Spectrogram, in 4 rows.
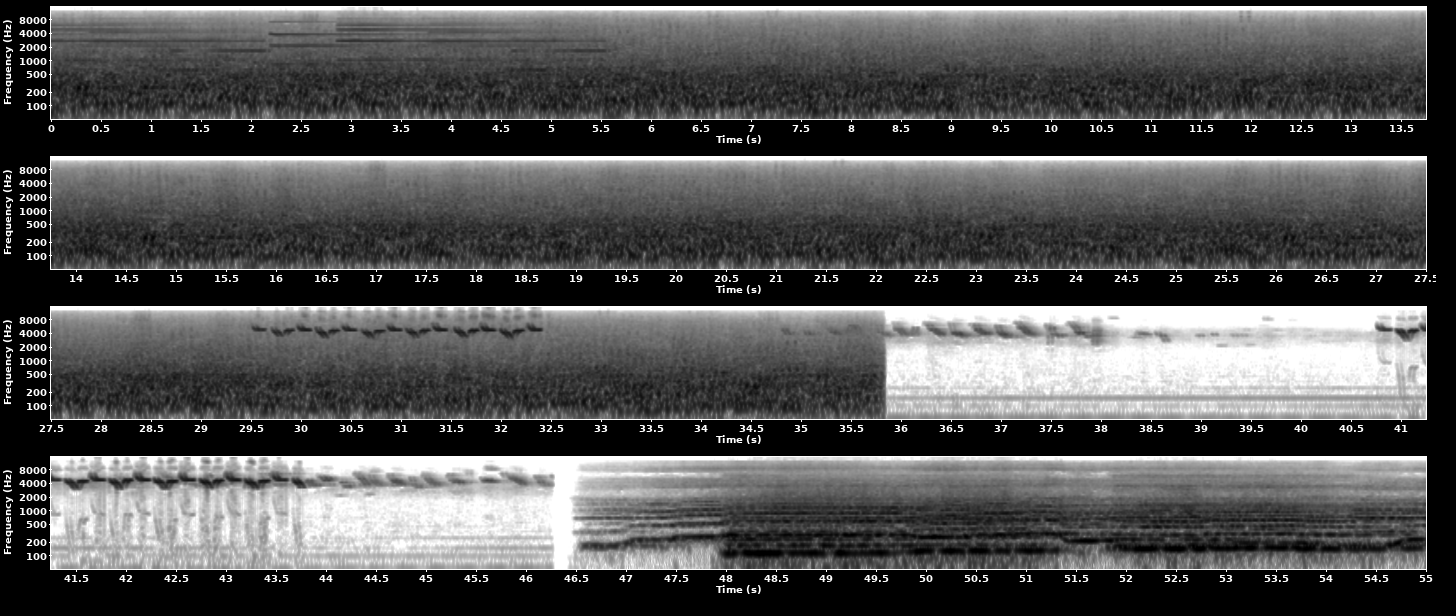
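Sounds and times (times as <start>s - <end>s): high chirps: 0.0s - 5.6s, 29.5s - 32.4s, 40.7s - 46.3s
steady loud rushing noise: 0.0s - 35.9s, 46.5s - 55.0s.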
